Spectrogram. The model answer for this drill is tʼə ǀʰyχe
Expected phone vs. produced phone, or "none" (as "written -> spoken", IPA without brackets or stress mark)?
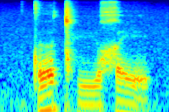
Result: none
